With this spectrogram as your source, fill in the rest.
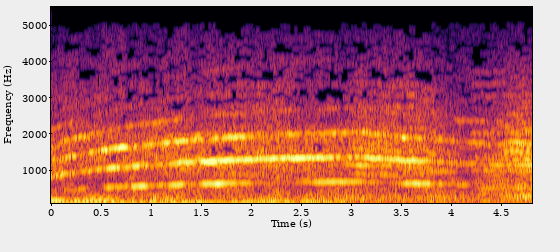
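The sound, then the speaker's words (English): A police car's siren wails steadily and loudly over the rumble of its engine as it pulls away on a Code 3 call to a shooting at the corner of Hill and Geneva Alley, the tone sweeping continuously with no voices present. “Code 3. Hit the light. Yeah, come on, let's roll.”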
